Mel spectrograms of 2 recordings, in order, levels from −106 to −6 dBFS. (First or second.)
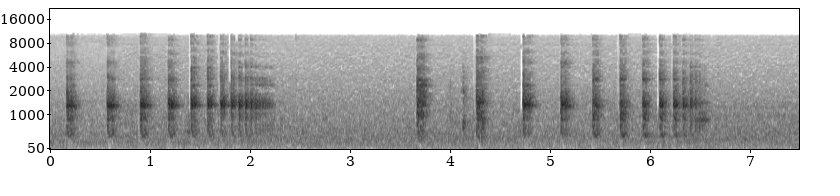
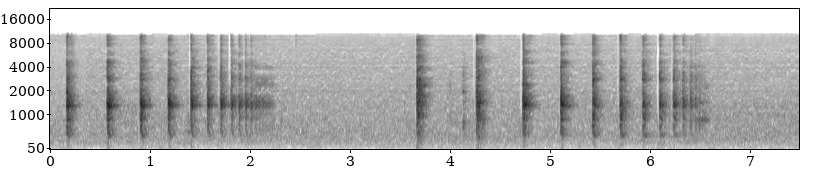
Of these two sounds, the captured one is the first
